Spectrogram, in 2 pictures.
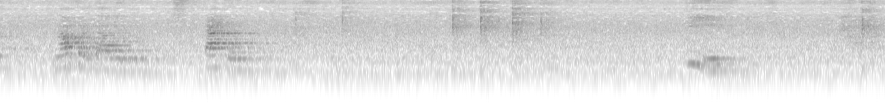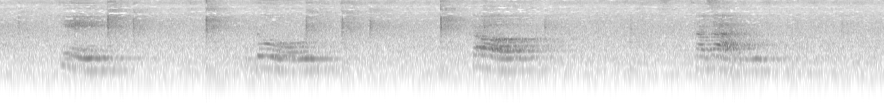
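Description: A woman speaks in short, calm phrases nearby.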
